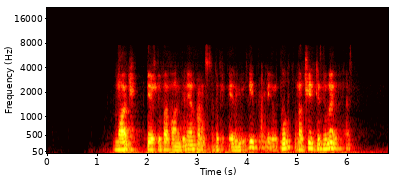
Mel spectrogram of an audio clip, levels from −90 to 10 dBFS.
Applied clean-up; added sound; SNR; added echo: neural mask model DeepFilterNet 3.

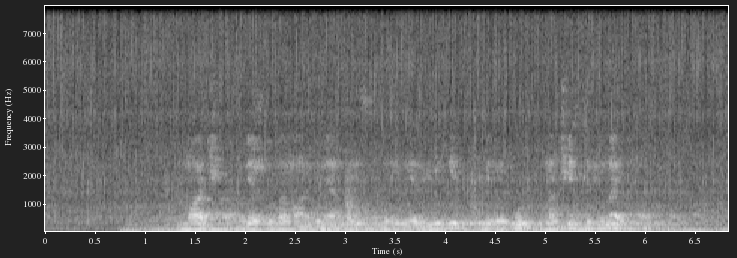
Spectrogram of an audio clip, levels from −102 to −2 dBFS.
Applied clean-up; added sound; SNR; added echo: none; Boiling; 19 dB; reverberation time 2.0 s.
